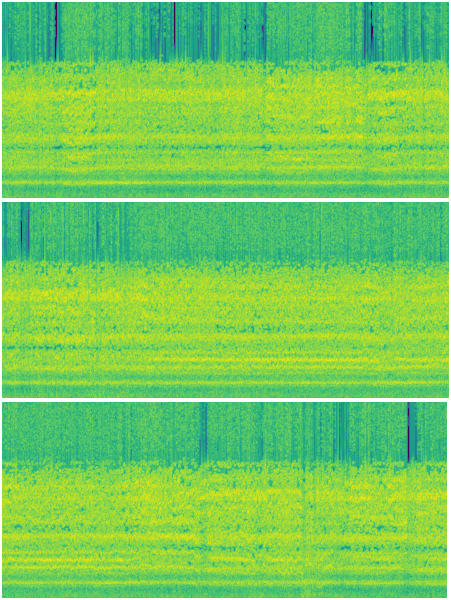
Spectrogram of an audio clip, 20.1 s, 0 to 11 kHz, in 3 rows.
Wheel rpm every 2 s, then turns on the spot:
230, 230, 230, 230, 220, 210, 210, 210, 220, 210.
none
